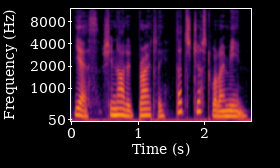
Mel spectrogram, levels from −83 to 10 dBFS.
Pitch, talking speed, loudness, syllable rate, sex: 190 Hz, 200 wpm, -17 LUFS, 4.5 syllables/s, female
